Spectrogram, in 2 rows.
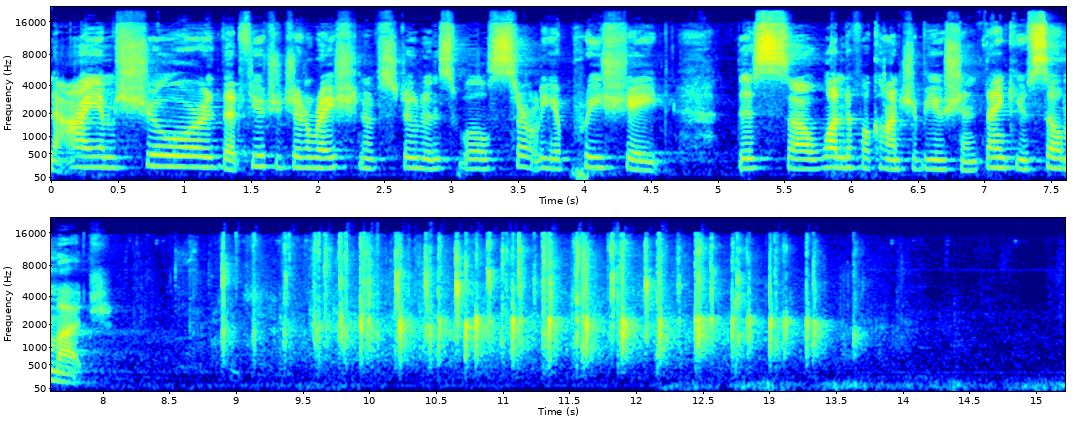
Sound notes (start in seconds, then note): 8.5 applause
